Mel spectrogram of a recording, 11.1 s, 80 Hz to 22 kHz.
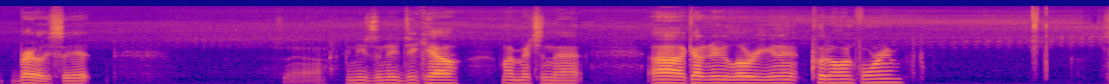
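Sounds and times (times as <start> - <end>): insects chirping: 0.0 - 11.0.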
